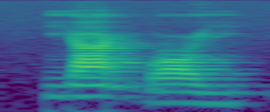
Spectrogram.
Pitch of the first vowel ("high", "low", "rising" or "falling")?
high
